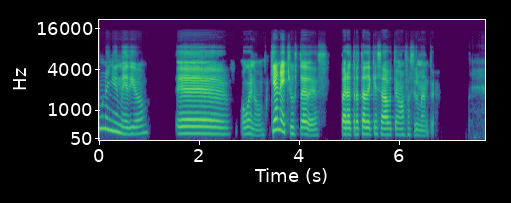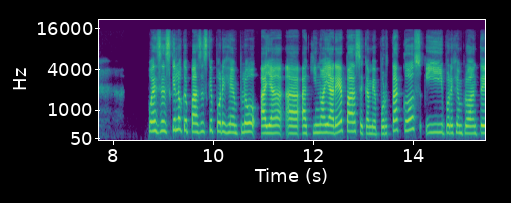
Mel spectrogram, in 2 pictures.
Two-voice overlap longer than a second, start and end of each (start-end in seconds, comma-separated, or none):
none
